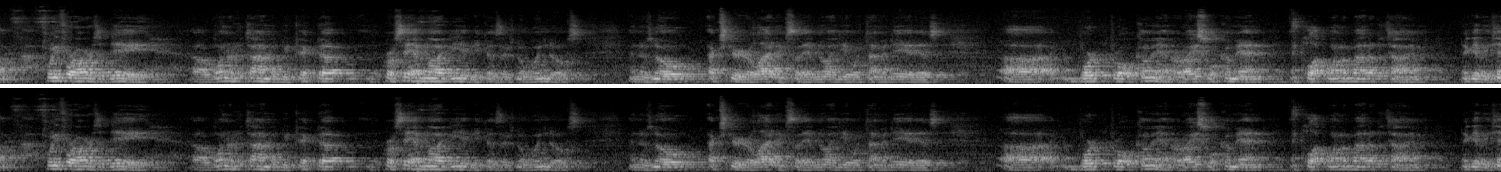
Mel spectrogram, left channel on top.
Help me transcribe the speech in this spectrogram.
hours a day, one at a time will be picked up. And of course, they have no idea because there's no windows and there's no exterior lighting, so they have no idea what time of day it is. Border Patrol will come in, or ICE will come in and pluck one of them out at a time. They're given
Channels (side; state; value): right; quieter; 4.3 dB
